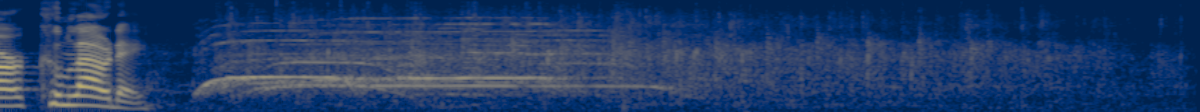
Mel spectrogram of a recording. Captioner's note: audience cheering and applauding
